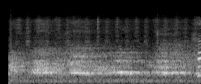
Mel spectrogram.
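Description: A dog giving one long, steady, pitched vocal call that is held for nearly two seconds.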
